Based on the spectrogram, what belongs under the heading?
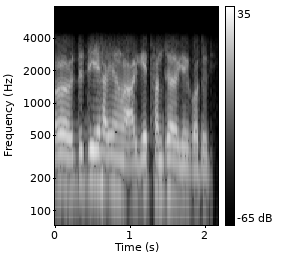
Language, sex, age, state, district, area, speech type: Manipuri, male, 18-30, Manipur, Kangpokpi, urban, conversation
